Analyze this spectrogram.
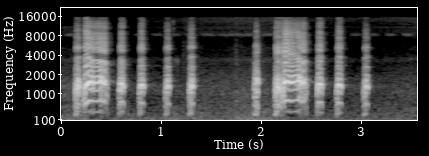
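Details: Female red junglefowl calling in two matching phrases: a long, grating note followed by four or five short, evenly spaced clucks, with a short quiet gap between phrases.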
